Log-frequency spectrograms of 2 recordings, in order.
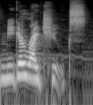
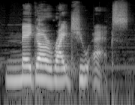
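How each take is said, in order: First: The final X is said like 'kes'. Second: The final X is said as the letter name. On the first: The speaker calls it right. "if I can save one person from embarrassing themselves" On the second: The speaker calls it wrong. "That's not the right way to say it"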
